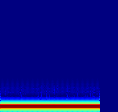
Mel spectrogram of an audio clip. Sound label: fm sine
